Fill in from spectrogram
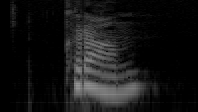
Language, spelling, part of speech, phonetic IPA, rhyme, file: Russian, кран, noun, [kran], -an, Ru-кран.ogg
- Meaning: 1. valve (a ball valve, a plug valve, or similar rotating device controlling flow through a pipe) 2. faucet, tap, spigot 3. crane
